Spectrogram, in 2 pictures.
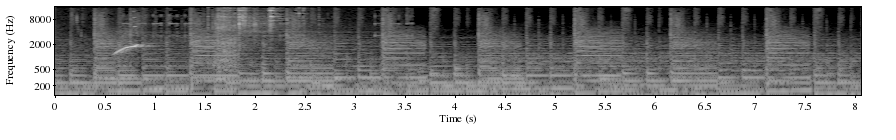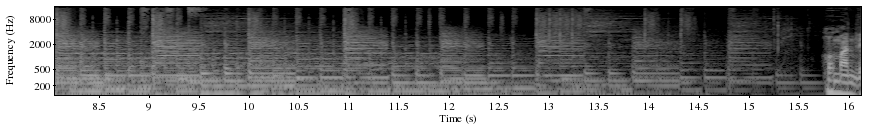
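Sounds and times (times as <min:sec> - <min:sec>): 
busy music: 0:00.0 - 0:16.1
short rising whistle to trigger a key finder: 0:00.6 - 0:01.2
speech: 0:15.8 - 0:16.1.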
